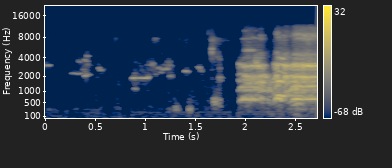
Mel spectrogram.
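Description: Chickens and guinea fowl on a small farm: scattered faint chirps and clucks give way to a loud, sustained crowing call up close, with no talk.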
